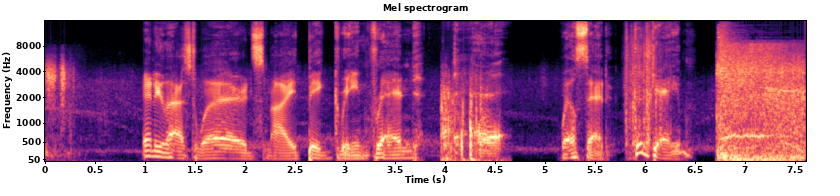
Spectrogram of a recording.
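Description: A man speaks calmly and menacingly.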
